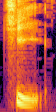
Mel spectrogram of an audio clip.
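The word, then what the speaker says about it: Caye: And the little town of San Pedro is on an island called Ambergris, A-M-B-E-R-G-R-I-S, Ambergris Key or K, depending on how you say it.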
